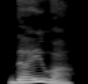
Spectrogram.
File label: "ದೈವ", Kannada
